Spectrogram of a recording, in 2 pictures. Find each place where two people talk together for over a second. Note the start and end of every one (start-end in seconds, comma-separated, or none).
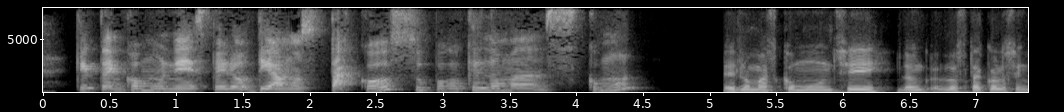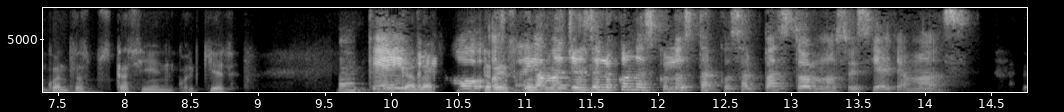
10.2-11.8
